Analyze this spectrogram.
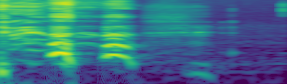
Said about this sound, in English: Cough, cough.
